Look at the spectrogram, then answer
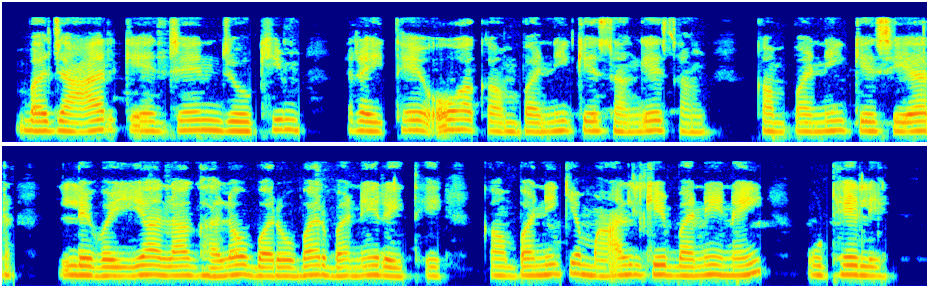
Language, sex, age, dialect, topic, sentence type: Chhattisgarhi, female, 18-24, Central, banking, statement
